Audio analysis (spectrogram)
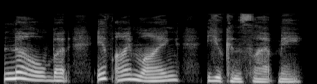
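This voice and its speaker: A woman voicing an anxious, evasive young romantic heroine in an audiobook, halting and pleading. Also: lowish voice, very animated, mellow, no echo, studio quality, pitched above the performer's own voice, heavily acted. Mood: relenting.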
